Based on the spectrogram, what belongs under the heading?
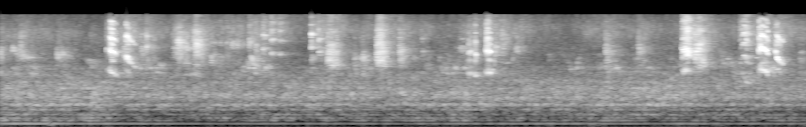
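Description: Birds in an aviary chirping: short, high-pitched chirps in scattered clusters, loudest about a second in and again near the end, over a steady low hum.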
